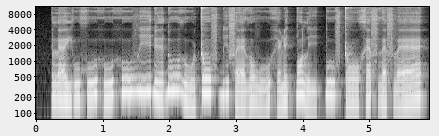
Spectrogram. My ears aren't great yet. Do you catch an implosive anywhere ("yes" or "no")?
yes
